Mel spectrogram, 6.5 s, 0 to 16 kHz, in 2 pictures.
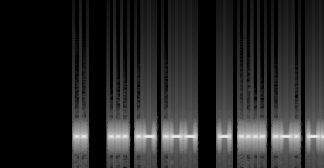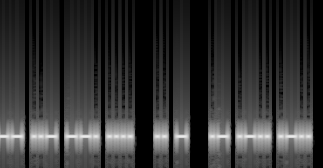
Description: Morse code, heard as a keyed tone, about 36 wpm, 700 Hz. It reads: I SAW THROUGH IT ALL
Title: Sentences from Top 1000 Words - Review Part 1 - 35wpm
